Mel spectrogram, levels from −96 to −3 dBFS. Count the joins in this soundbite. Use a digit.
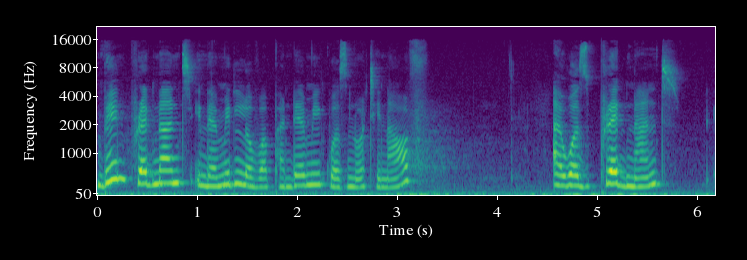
0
